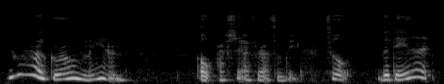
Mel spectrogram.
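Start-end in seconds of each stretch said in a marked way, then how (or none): 0.1-1.3 louder, indignant telling-off; indignant, pushing the volume up; indignant retort. Retold or imitated. Student telling off her teacher in a story, indignant.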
